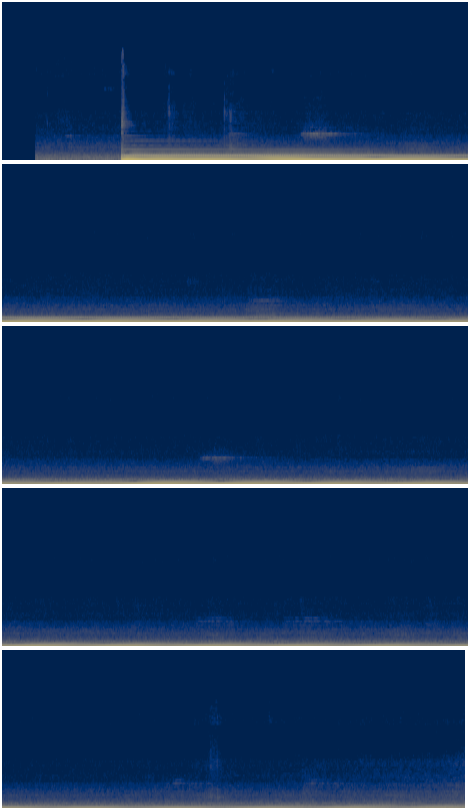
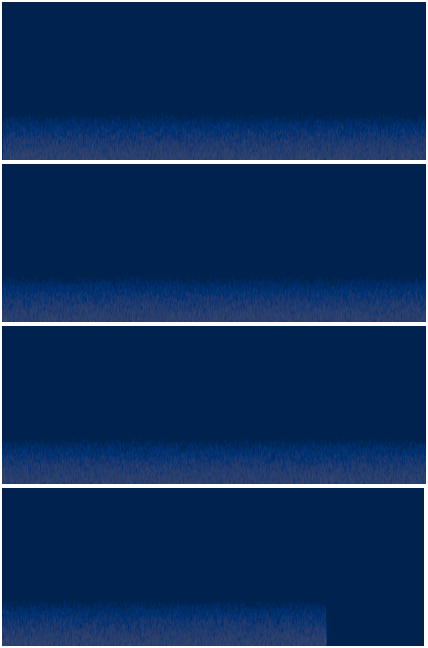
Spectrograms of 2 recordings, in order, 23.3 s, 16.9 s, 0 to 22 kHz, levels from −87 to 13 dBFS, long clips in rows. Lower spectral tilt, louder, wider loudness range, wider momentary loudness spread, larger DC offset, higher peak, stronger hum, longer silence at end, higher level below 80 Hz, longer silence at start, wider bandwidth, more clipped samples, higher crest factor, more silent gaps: first, -12.5 dB/octave vs -3 dB/octave; first, -24 LUFS vs -64 LUFS; first, 13 LU vs 0 LU; first, 15 LU vs 0 LU; neither; first, -6 dBFS vs -52 dBFS; neither; second, 0 s vs 1 s; first, -64 dBFS vs -84 dBFS; first, 1.2 s vs 0 s; second, 1.7 kHz vs 8.4 kHz; neither; about the same, 16 dB vs 14 dB; neither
